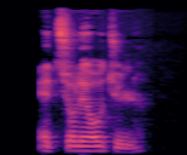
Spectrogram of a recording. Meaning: to be knackered, to be exhausted, to be on one's last legs
- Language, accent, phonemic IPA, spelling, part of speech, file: French, France, /ɛ.tʁə syʁ le ʁɔ.tyl/, être sur les rotules, verb, LL-Q150 (fra)-être sur les rotules.wav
